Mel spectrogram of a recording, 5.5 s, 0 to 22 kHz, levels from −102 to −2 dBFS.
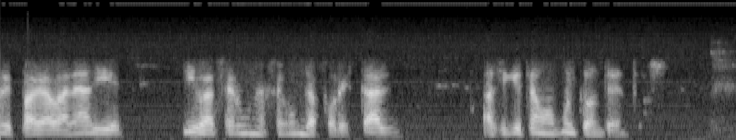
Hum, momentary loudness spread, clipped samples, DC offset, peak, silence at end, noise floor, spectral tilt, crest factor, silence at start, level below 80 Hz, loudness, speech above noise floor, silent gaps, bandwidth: none; 16 LU; under 0.1%; under 0.1%; -6 dBFS; 0.55 s; -59 dBFS; -7 dB/octave; 20 dB; 0 s; -74 dBFS; -25 LUFS; 34 dB; none; over 20 kHz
